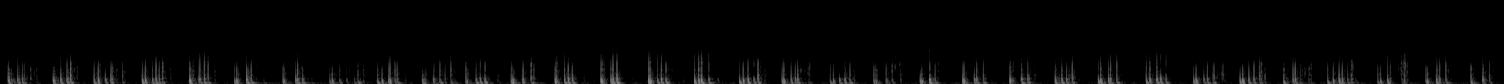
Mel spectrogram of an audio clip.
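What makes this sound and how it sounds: Fingernails on both hands scratch quickly at a yellow waffle-textured cleaning cloth held upright. The result is a fast, uneven run of short, dry, muffled scratching bursts, heavy in low tones, quiet, and with no ring after each stroke.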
